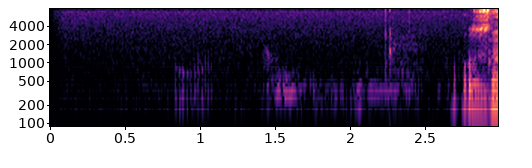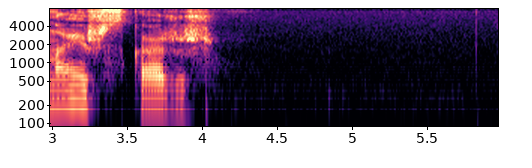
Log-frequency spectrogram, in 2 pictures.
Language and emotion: Russian, neutral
